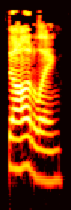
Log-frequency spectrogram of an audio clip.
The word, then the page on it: dawdling: British English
